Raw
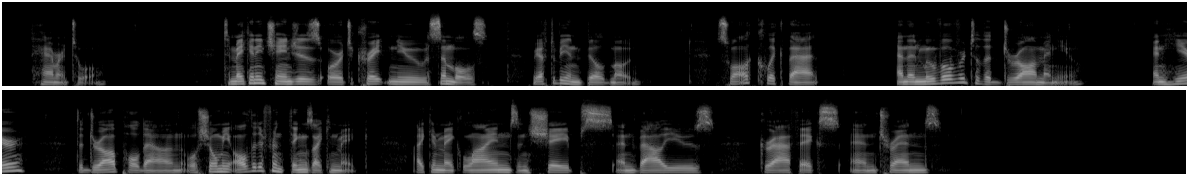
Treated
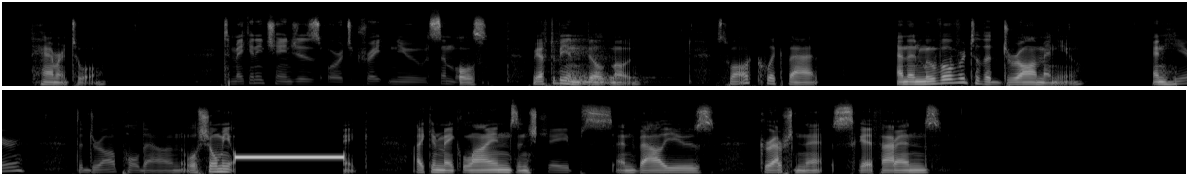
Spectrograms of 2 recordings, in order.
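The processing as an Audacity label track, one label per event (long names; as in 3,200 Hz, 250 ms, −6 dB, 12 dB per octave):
2.270000	4.580000	first-order pre-emphasis coefficient 0.97
5.410000	5.900000	thrown reverb, RT60 1.2 s, DRR 5 dB
7.190000	8.130000	head-to-tape spacing loss at 10 kHz 42 dB
11.740000	13.650000	downward compressor 4 to 1, threshold −45 dBFS
14.180000	15.270000	beep over 808 Hz −15.5 dBFS
17.190000	18.540000	fade in
19.610000	20.770000	reverse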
